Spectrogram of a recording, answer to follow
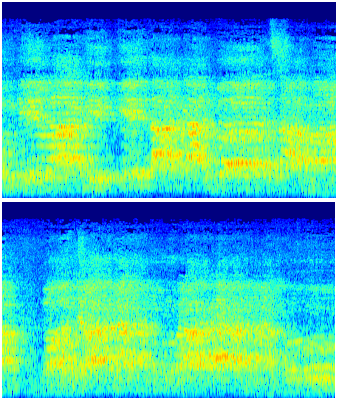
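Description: A group of people singing together in short phrases, with brief breaks between them.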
